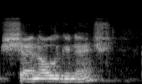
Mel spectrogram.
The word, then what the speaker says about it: Şenol Güneş: Is it Gunesh? Gunesh? – I don't know how to say his name. Is we call him Şenol Güneş.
